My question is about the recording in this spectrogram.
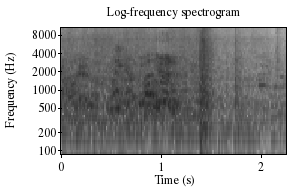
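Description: People's voices and chatter, then one sharp knock about one and a half seconds in, after which the sound drops quieter.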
